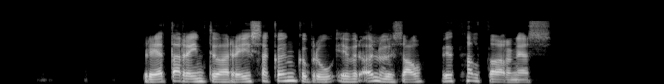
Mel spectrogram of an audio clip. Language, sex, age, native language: Icelandic, male, 30-39, Icelandic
